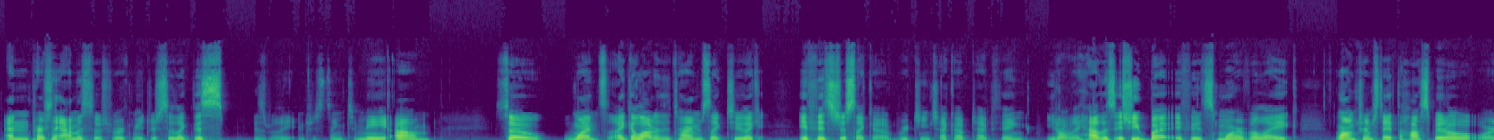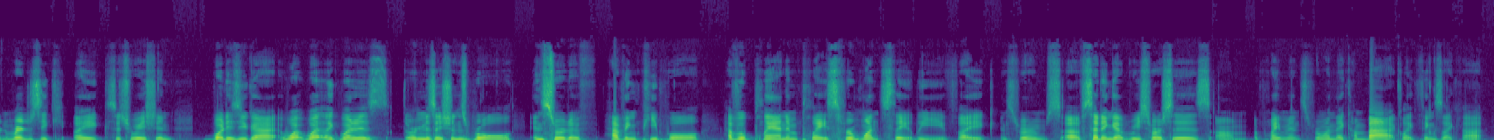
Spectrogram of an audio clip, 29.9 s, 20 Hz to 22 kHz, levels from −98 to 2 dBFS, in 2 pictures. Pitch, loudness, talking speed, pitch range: 170 Hz, -25 LUFS, 210 wpm, 160-185 Hz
